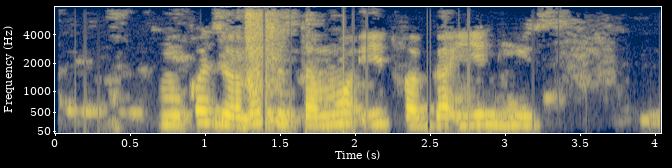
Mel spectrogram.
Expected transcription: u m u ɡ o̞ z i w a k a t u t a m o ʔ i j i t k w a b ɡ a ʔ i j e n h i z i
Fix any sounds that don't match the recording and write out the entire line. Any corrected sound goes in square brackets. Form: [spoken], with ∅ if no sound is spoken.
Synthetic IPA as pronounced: u m u [k] o̞ z i w a [ɡ] a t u t a m o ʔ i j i t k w a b ɡ a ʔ i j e n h i z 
